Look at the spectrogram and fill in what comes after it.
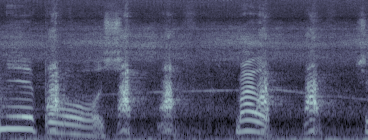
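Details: A pet dog yelling at a squirrel gives high, whiny yelps that slide downward, mixed with short sharp barks, in bursts over a few seconds.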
